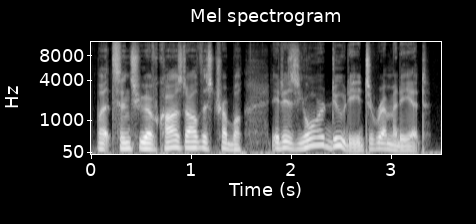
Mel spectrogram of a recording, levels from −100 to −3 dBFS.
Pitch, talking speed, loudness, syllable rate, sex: 125 Hz, 255 wpm, -18 LUFS, 6.8 syllables/s, male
